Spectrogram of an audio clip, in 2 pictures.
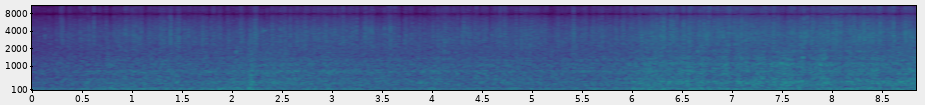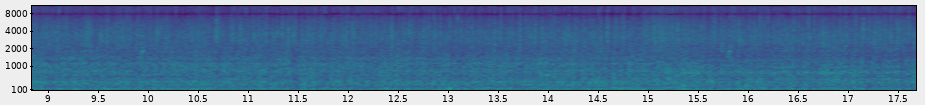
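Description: Heavy rain falling on a moving car's roof and windshield, mixed with the hiss of tyres on the wet road, heard from inside the car. The steady noise grows louder about six seconds in.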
